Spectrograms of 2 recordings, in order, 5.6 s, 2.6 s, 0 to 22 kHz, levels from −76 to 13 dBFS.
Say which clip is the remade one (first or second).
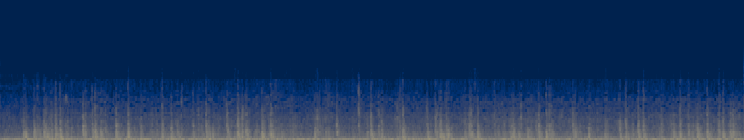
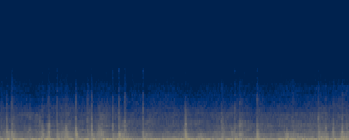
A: second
